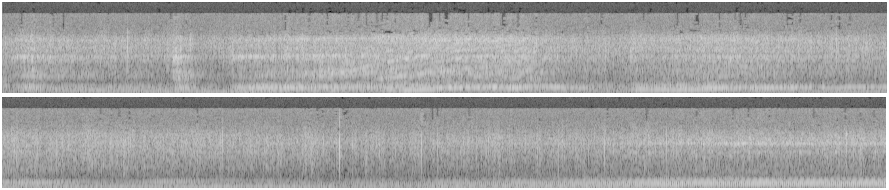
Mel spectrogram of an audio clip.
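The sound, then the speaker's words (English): A car engine drones steadily, its pitch climbing and dipping as it revs and drives along, with no voices over the continuous rumble. “The Phantom automobile is going to put in an appearance tonight.”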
